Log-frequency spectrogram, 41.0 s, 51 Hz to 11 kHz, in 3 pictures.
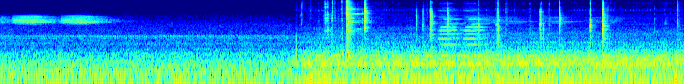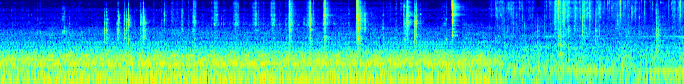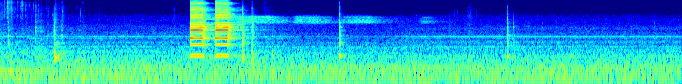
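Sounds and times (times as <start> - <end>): low mechanical hum: 3.4 - 41.0
light metallic jangling: 5.9 - 28.8.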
